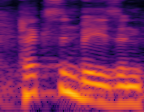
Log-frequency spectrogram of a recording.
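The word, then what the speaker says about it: Hexenbesen: Hexenbasin can appear as a broomlike mass in many different types of trees, including oak, cedar, pine, and juniper.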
